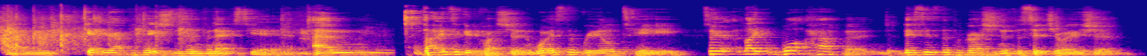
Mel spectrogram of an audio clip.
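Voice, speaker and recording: A man telling casual comic stories on stage in an animated, camp manner. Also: medium pitch, normal speed, far from the mic, a little hiss or hum. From United Kingdom. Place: live show venue in Edinburgh. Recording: echoey live venue.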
